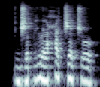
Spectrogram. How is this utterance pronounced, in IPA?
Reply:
d͡ʒ ə p ɛ̤ l ɜ ħ ɜ t͡ʃ ɛ t͡ʃ o

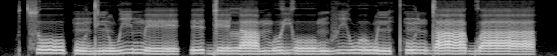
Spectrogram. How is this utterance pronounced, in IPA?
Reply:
t͡s oː˦ p ũ˨ d ĩ˨ w i˦ m e˨ | ɪ˦˨ ɡ e˨ l a˨ m ʊ˨˦ j oː˨ ŋ v i˦ w ʊ˦ w ĩ˨ pʰ ũ˦ n d aː˦ ɡʷ aː˦˨

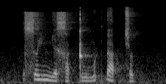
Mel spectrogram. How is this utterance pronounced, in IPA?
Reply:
s ə˧ j ɲ ɛ˨˩ x a˨˩ k̚ ʈ u˨˩ m ə˦˥ k̚ ɗ a˨˩ k̚ c ə˨˩ k̚

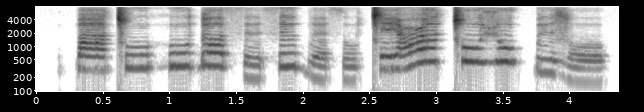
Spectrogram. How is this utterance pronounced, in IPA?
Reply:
p a˥ ǀ u˥ h u˥ ɗ ʌ˥ θ ɨ˩ θ ɨ˥ b ɘ˩ θ u˩ ǀ e˥ ʕ ʌ˥ ǀ o˥ ʒ o˥ k͡p ɨ˥ z o˩

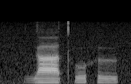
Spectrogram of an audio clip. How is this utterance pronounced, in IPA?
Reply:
ɡ a tʼ u h ɯ

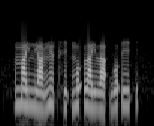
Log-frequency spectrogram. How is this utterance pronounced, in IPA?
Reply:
m a˧ j n̪ j a˨˩ ŋ ẽ˥˧ t̪ʰ i˨ ʔ m o˦ ʔ l a˧ j l a˨ ʔ ɡ o˦ ʔ i˦ ʔ

